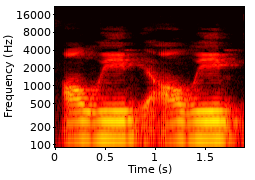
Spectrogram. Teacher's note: sebagian besar lidah kita, ya, naik ke langit-langit mulut kita, ya. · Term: huruf itbaq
